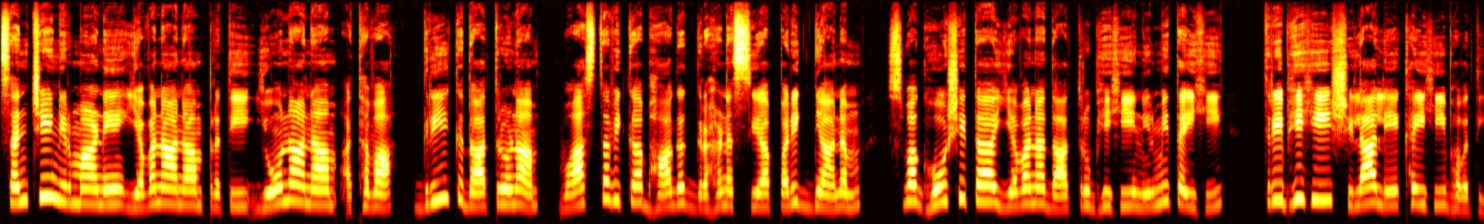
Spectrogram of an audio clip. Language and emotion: Sanskrit, neutral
